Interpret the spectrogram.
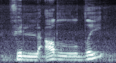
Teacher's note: rnya ditebalkan ra tafkhim · Fil ardi ya, ra-nya ditebalkan, ra tafkhim disebabkan huruf sebelumnya ini adalah harakat fathah ya, harakat fathah atau dhammah, maka ra sukunnya ditebalkan ya.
